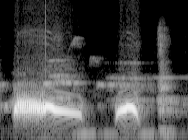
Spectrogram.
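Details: Lure spotted dove calling wild doves. The clip catches the end of a phrase: a long, rough, downward-sliding coo, then one arched coo, with a faint soft note at the close.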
